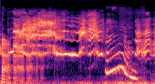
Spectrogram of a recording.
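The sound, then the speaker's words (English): A girl gives a loud, high-pitched happy squeal that stretches for about three seconds, wavering in pitch and ending with a swooping rise and fall, with no talking over it. “That is a happy squeal, ladies and gentlemen.”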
